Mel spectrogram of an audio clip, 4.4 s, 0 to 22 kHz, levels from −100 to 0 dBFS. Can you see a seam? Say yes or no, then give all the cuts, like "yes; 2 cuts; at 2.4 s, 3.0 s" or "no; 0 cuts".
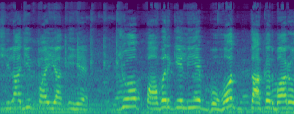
no; 0 cuts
